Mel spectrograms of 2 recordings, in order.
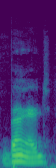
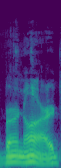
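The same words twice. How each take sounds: First: It is pronounced the Irish way. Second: It is pronounced the American way. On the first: "The Irish may pronounce it" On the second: "across the pond may pronounce it"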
